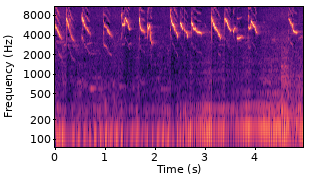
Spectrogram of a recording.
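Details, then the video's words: Oriental white-eye, dakun variety, delivering insistent ngotot song: shrill looping whistles falling and rising in quick succession, over continuous low vehicle-like rumbling. "Suara Ngotot Pleci dakun"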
